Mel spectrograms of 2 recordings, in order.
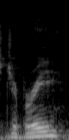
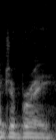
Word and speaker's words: Jebreh: And if you are to say my first name, it is Jebreh, but to the athletes, it's Coach. Okay. Just make sure we say my name correctly. But Jebreh or Jebreh is actually fine.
